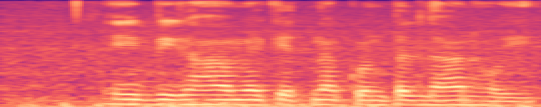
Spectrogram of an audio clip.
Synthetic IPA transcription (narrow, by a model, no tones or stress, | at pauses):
eːk̚bʱiɡəɦãmẽkɪt̪nakʊ̃ɳʈəld̪ʱaːnɦoːiː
